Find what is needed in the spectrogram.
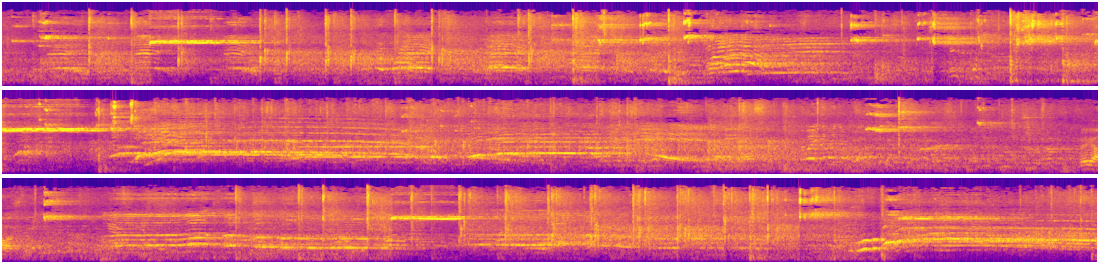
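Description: Volleyball game sounds in a large sports hall: the ball struck again and again with sharp smacks, and players shouting and cheering. A referee's whistle gives three short blasts: one near the start, one about a third of the way in, and one near the end.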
